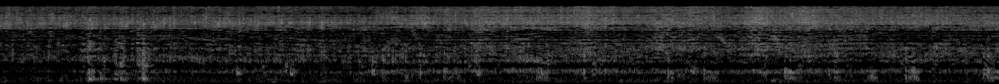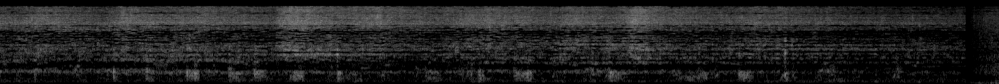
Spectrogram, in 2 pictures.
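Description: Shallots and tomatoes sizzling in hot oil in a clay pot, a steady hiss, with a wooden spatula scraping and stirring them in repeated strokes.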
